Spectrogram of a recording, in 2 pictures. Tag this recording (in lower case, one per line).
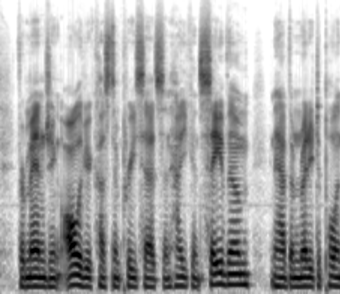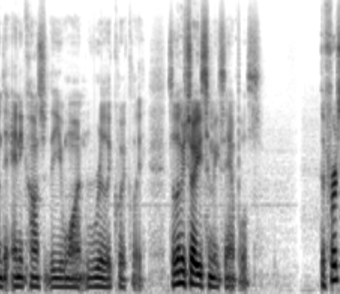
speech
